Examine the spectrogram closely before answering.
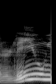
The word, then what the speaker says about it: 이용: 그런 경우 에는 발음 하기 가 부담 스럽습니다 . " 리용 " 이라 고 발음 하기 가 조금 어려워서 " 이용 " 이라 고 부릅니다 .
